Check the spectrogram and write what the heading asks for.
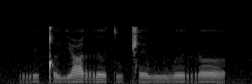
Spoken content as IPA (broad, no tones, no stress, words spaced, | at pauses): rɪǃəlʲɑ rə tuǁɛwɪ wə rʌ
